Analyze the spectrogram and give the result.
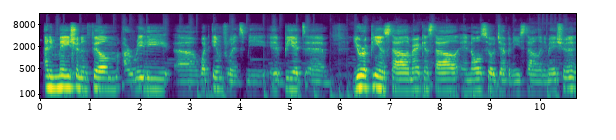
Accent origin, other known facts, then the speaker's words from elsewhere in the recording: Hermosillo, Sonora, Mexico; English is a second language; moved away as an adult; now in Mexico City, Mexico; I am from Hermosillo, Sonora, Mexico, and I live in Mexico City right now.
